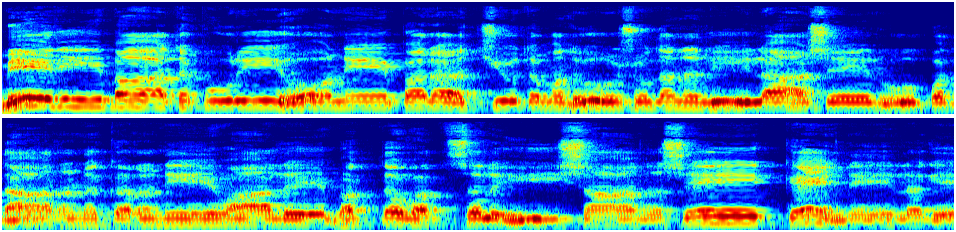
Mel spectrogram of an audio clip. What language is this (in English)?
Hindi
